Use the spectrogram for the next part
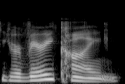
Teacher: you won't release the D you'll just hold your tongue in the D position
